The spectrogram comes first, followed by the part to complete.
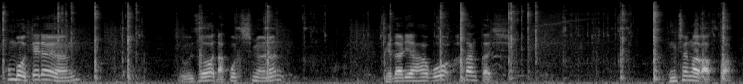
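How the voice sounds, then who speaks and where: Man streaming a game, lively swooping voice, excitable, faint hiss and keyboard clicks. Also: fairly high pitch, a little slow, long pauses. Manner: excitable, exclaiming and complaining while playing. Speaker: gaming streamer. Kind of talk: live gameplay commentary.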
